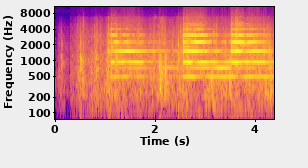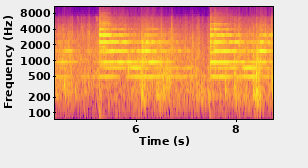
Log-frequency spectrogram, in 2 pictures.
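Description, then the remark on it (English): A bell rings out loudly again and again, each clang followed by a sustained metallic ring, struck at an uneven pace over a busy low rumble of background noise. “At the sound of the ringing bell, the townsfolk scurry into action and the civilians in the bank hurry out.”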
